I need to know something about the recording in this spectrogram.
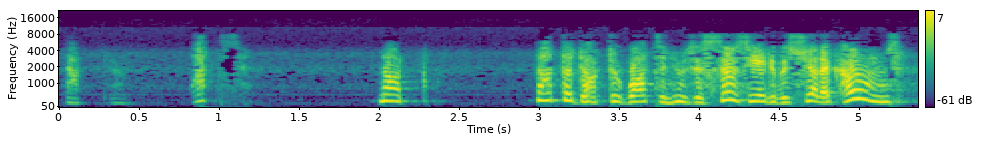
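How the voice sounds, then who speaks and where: A woman playing a secretive, well-bred young lady in an old-time radio mystery, polite, composed and urgent, with a breathy voice. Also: a little high, normal speed. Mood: polite, pleading. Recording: dull vintage radio drama recording.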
